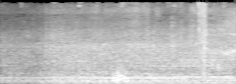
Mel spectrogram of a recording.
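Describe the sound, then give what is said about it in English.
Steady low rumble of two trailer trucks on a street, one backing up and the other stopped in front, engines idling and moving with a constant droning hum and a brief louder surge midway. “There's two trailer trucks. One of them's backing up and the other one stopped in front, so no cars can go around.”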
